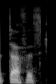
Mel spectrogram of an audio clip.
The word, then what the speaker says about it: Dafydd: Yeah, your pronunciation of Dafydd was much better than mine.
